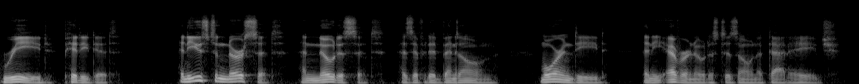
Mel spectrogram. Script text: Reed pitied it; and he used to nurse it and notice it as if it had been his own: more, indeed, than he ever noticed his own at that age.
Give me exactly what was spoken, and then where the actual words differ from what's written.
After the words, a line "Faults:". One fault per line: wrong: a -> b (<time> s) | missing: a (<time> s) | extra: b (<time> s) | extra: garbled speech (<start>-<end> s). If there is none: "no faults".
Reed pitied it; and he used to nurse it and notice it as if it had been own: more, indeed, than he ever noticed his own at that age.
Faults:
missing: his (4.5 s)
